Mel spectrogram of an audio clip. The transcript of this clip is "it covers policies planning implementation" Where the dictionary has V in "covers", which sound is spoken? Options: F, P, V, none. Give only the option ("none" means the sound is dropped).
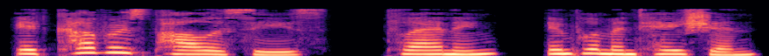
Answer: V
